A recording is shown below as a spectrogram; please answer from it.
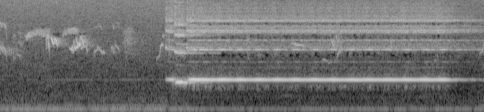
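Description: A nightingale's song is imitated by whistling: a few faint, high chirps are followed by one loud, steady whistled note held for nearly three seconds, alone and close.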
